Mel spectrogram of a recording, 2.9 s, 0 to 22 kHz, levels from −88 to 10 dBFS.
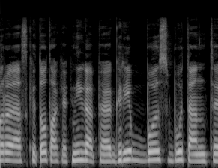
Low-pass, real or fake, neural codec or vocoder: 14.4 kHz; real; none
